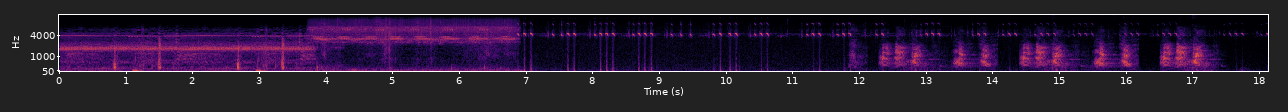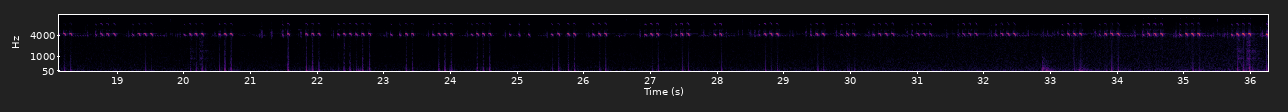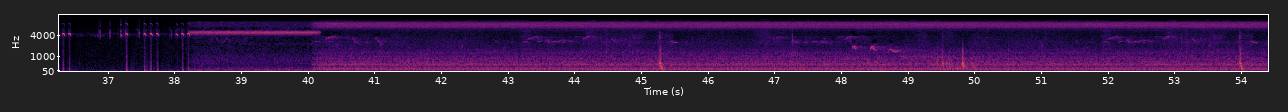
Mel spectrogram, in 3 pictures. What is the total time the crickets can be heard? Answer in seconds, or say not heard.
54 s.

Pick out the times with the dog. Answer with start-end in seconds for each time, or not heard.
11.8-17.3.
